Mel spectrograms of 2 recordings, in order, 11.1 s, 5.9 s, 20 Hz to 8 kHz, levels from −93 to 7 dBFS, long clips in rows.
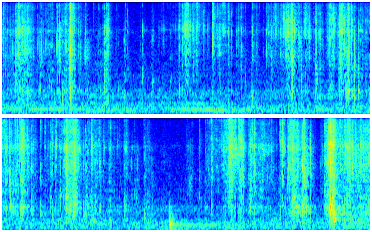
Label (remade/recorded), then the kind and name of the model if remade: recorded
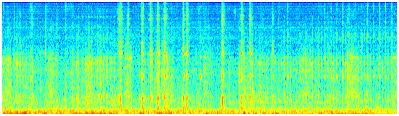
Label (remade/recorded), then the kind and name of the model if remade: remade, vocoder, Vocos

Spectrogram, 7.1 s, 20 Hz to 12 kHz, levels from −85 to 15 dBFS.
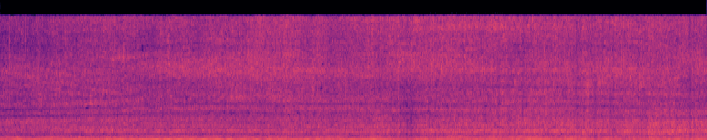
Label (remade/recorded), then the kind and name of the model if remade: recorded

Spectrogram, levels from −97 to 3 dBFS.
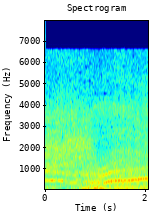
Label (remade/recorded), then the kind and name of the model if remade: recorded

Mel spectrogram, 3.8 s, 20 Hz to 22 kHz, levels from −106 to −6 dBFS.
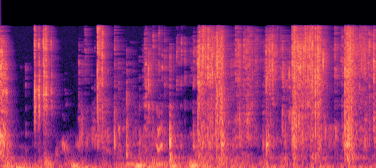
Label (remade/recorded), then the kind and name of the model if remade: recorded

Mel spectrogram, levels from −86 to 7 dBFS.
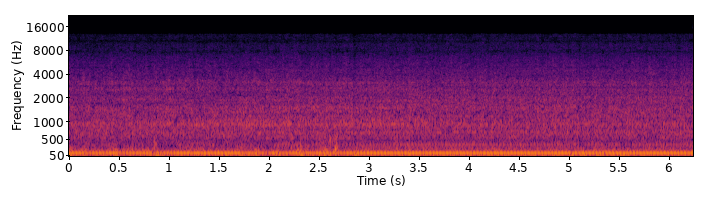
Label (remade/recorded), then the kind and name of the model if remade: recorded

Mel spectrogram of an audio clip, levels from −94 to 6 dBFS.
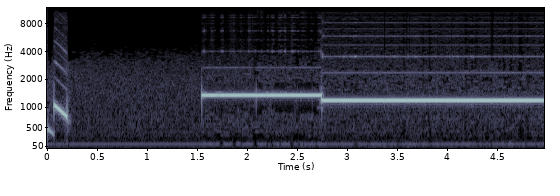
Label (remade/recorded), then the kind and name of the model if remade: recorded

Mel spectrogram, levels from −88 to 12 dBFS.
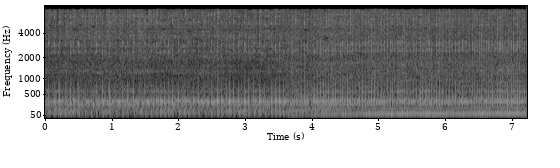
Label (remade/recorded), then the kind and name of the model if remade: recorded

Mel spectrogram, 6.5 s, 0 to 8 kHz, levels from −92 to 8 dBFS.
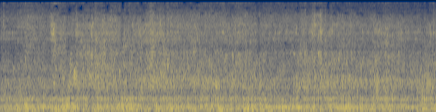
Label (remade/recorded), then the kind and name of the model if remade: remade, vocoder, HiFi-GAN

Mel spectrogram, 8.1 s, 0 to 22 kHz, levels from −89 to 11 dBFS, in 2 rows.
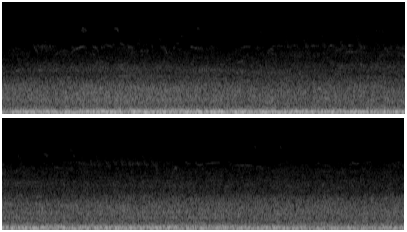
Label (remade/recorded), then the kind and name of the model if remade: recorded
